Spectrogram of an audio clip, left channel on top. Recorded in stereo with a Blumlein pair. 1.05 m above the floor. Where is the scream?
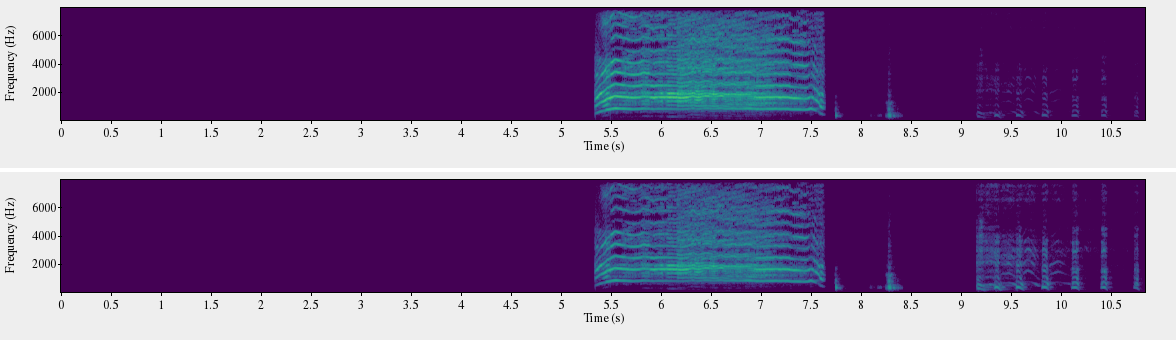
65° left; by 7.6 s 75° left.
